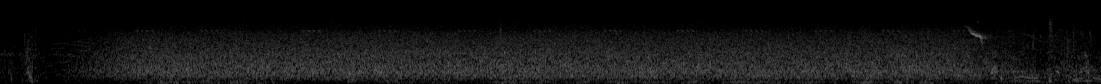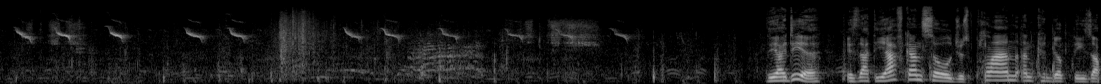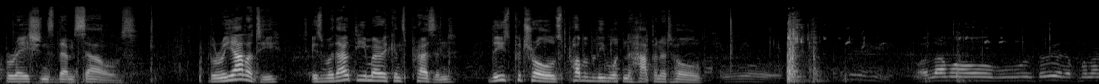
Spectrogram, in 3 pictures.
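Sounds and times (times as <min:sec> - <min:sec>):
small bird chirping: 0:09.6 - 0:10.0, 0:11.1 - 0:13.6, 0:14.4 - 0:17.4.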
